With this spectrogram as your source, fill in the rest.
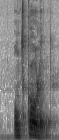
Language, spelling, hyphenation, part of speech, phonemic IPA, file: Dutch, ontkolen, ont‧ko‧len, verb, /ˌɔntˈkoː.lə(n)/, Nl-ontkolen.ogg
- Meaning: to decarbonize, to remove carbon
